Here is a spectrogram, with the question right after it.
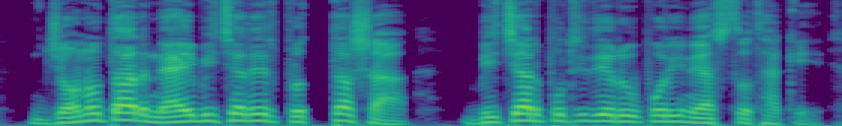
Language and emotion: Bengali, neutral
